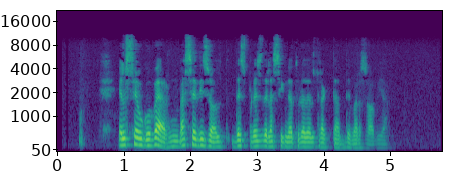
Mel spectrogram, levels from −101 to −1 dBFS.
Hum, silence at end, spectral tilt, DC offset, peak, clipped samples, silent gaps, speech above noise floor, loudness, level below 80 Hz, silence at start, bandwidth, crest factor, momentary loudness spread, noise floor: none; 0.85 s; -4.5 dB/octave; under 0.1%; -8 dBFS; under 0.1%; none; 44 dB; -29 LUFS; -82 dBFS; 0.35 s; 11 kHz; 22 dB; 12 LU; -72 dBFS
